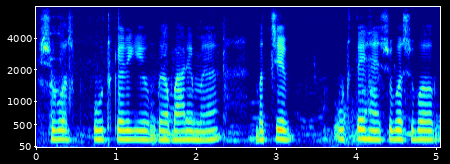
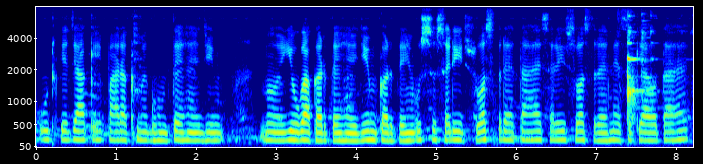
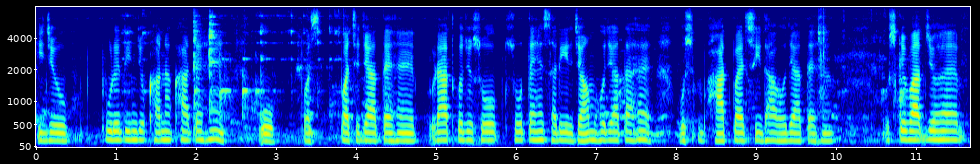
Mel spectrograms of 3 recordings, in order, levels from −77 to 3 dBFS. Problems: constant background noise, background conversations at intervals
